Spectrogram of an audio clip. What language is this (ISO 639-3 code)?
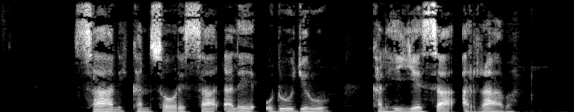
orm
